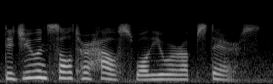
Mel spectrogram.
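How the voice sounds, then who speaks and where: Weary young priest, crisp and reserved, read by a woman, fairly high voice, lo-fi sound. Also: normal speed, slight background noise, natural voice. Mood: quiet, crisp. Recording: slightly dull lo-fi recording.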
